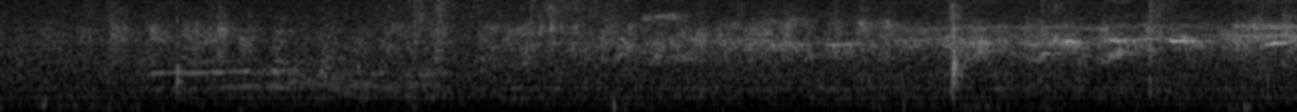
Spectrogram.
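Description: Birds chirping, with a short warbling call early on and a few sharp clicks, the loudest about three-quarters of the way through.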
